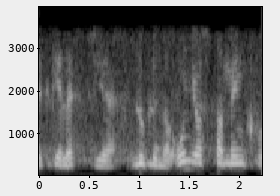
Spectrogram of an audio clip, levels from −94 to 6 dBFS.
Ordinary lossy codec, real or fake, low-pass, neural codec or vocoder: MP3, 24 kbps; fake; 3.6 kHz; vocoder, 44.1 kHz, 128 mel bands every 256 samples, BigVGAN v2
